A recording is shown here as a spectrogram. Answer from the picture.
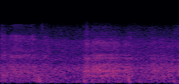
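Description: Faint, steady rush of a distant creek gushing along in high flow.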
